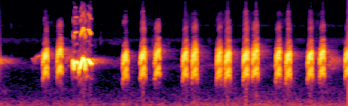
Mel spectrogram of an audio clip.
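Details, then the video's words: Lure call of a female sooty-headed bulbul, the 'gajor' style used to draw in males: one rich warbled phrase near the start, followed by paired sharp chips repeated steadily in a clean, quiet recording. "BURUNG KUTILAN GAJOR, COCOK UNTUK PANCINGAN"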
